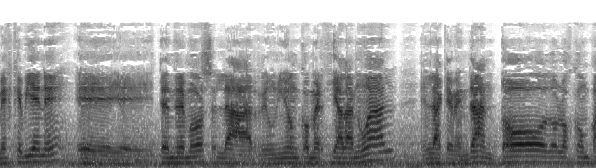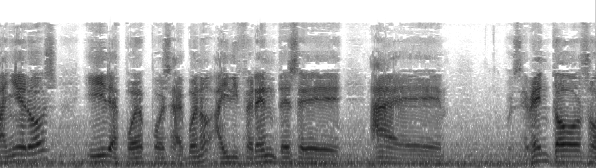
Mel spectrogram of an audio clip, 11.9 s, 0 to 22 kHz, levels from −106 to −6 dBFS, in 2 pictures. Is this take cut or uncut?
uncut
